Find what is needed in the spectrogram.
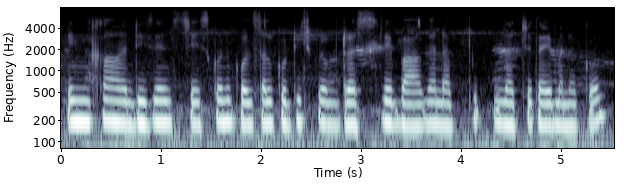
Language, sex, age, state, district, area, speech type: Telugu, female, 18-30, Telangana, Hyderabad, urban, spontaneous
